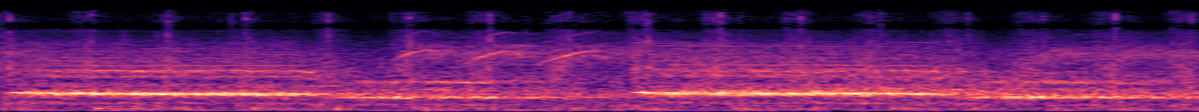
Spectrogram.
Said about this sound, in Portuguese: Eu não vou saber explicar aqui para vocês, mas a torcida começou a gritar aqui: Mengo, Mengo, Mengo.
